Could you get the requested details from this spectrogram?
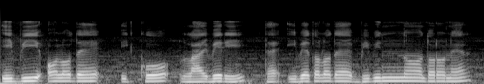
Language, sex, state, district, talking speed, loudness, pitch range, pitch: Chakma, male, Tripura, West Tripura, 110 wpm, -13 LUFS, 135-155 Hz, 145 Hz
